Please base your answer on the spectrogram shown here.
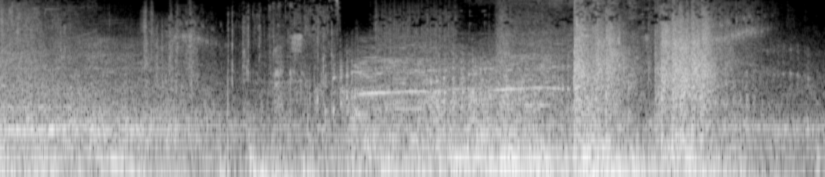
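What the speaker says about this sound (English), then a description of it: "You hear them rounds just whacking off it." Incendiary rounds slam into a target in the Crysis Remastered shooter game, a dense run of loud booming impacts and bursts with rolling low rumble that swells and recedes over several seconds, with no voice.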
